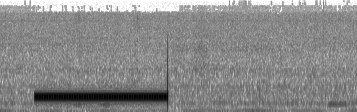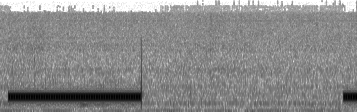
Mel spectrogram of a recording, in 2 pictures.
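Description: A telephone ringing tone sounds on a call that goes unanswered: steady, mid-pitched tones about two seconds long, separated by longer pauses, with two full tones and the start of a third over faint line hiss.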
